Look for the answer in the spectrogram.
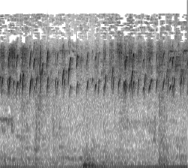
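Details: European goldfinch singing alongside a hybrid, played to stir other birds: dense, fast twittering of high, liquid chirps and trills, nearly continuous, with a few low thumps in the background.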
